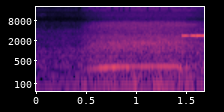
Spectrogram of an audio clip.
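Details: Trilogy 202 home ventilator being set up with its settings menu locked: a short, high electronic keypad beep sounds over steady airflow and a low machine hum.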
